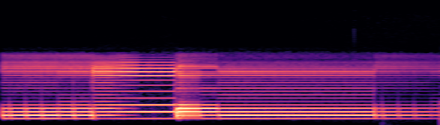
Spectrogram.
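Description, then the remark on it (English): A cordless DECT phone's radio emissions, measured and played back as sound through a computer program: a loud, steady electronic buzz, rich and harsh, with a quick train of rhythmic pulses at the start and a brief flutter near the end. No talking. “This is a cordless decked phone.”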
